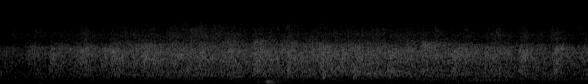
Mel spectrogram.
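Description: A church congregation applauds in praise, a broad, even wash of clapping lasting throughout, steady and moderately distant, with one low thump partway through.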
